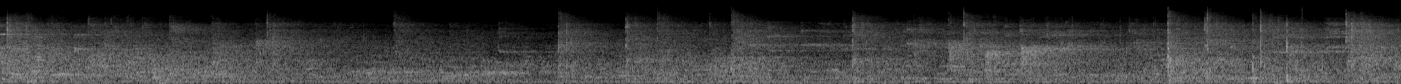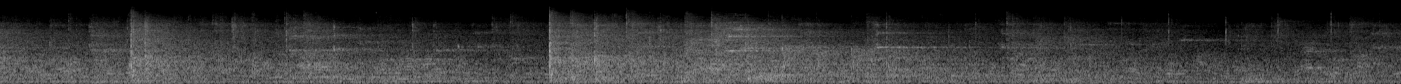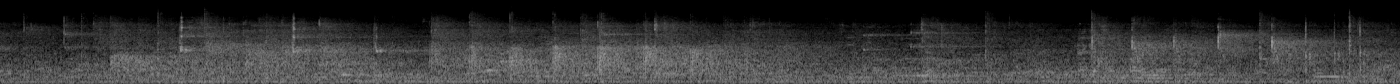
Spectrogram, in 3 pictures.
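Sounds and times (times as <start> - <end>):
murmur of crowd chatter: 0.0 - 42.0.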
